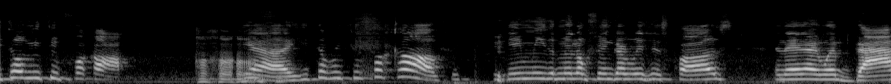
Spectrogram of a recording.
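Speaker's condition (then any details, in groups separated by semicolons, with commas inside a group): Mild cerebral palsy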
